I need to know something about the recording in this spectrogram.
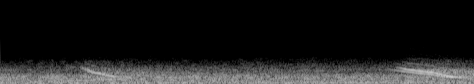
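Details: Whale song: two smooth moaning calls, each sliding downward in pitch, the first near the start and the second louder near the end, over a constant low rushing underwater hiss.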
